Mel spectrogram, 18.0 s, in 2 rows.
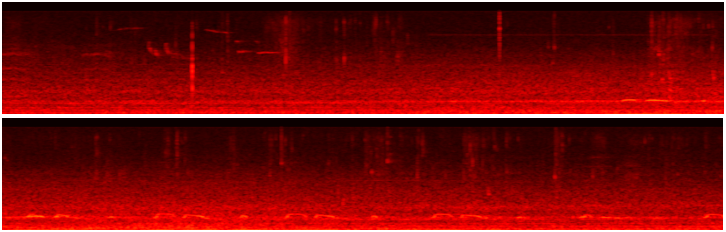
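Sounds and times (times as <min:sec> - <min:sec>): steady hum: 0:00.0 - 0:18.0
bird cooing: 0:07.7 - 0:18.0.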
